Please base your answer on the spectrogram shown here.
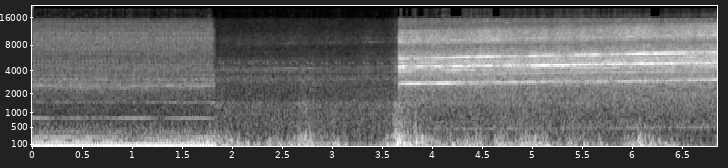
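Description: Engine 2 of a Ryanair jet spooling up in a flight simulator, a low, loud rumble that shifts abruptly into a rising hiss and whine, with a steady, growing roar after that.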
